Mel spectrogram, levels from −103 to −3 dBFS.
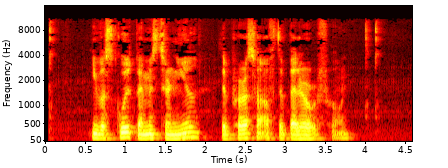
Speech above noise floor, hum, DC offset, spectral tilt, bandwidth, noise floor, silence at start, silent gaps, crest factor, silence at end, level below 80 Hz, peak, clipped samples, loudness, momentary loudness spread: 33 dB; none; under 0.1%; -5 dB/octave; 11.5 kHz; -52 dBFS; 0.05 s; none; 18 dB; 0.45 s; -50 dBFS; -2 dBFS; under 0.1%; -19 LUFS; 21 LU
